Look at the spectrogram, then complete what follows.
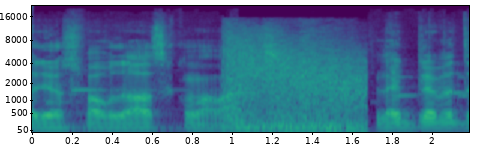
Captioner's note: explodes epically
